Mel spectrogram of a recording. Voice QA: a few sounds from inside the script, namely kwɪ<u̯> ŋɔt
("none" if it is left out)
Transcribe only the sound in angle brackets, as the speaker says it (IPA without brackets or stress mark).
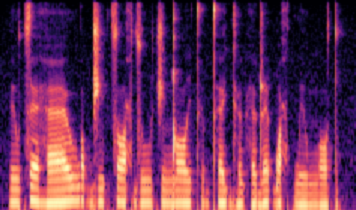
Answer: u̯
